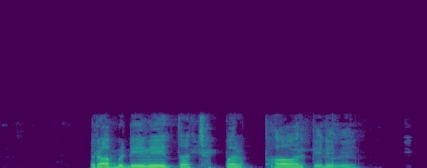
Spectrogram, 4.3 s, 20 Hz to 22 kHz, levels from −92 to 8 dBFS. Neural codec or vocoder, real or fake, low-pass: none; real; 7.2 kHz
